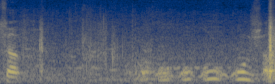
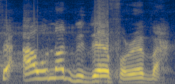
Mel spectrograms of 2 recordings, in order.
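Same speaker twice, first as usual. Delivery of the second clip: loud scolding; 8 dB louder, faster than usual. Acted. Mother scolds son loudly.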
